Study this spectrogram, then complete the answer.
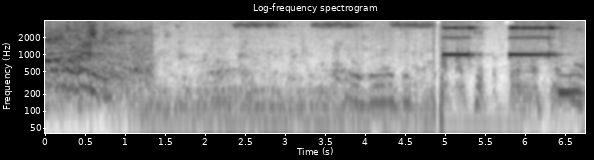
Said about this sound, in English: Fire alarms being mysteriously set off during the film.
